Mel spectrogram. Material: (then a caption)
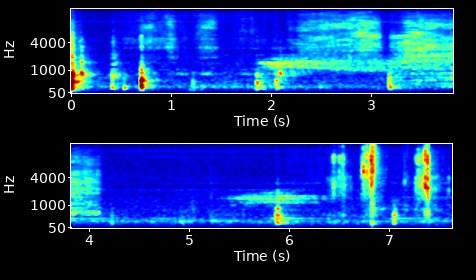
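Paper, plastic foil. Fingertips rub and press the shiny green plastic ribbon bow and the paper-covered lid of a small, apparently hollow box in red wrapping paper. Soft, dry taps and light crinkles give way to two longer stretches of hissy rustling in the middle. Sharper, bright crackles of the foil bow follow at the end, all at a quiet level.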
